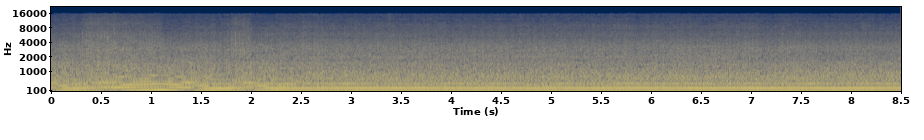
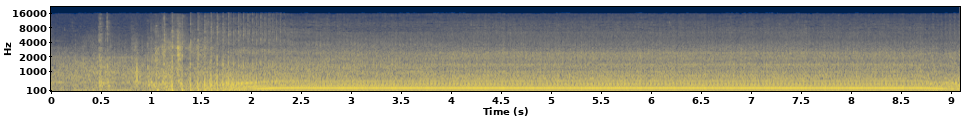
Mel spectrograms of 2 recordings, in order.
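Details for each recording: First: Toro Recycler 22-inch mower engine: speed swells and dips unevenly, sputtering and kicking for a couple of seconds before holding a steady drone; owner doubts water in the fuel, improved after turning up the speed setting. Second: Toro Recycler 22-inch mower after oil change, cleaned carburetor and new spark plug, previously sputtering: pull start sputters, catches within two seconds, auto choke, settles to steady even drone with no misses; runs healthy.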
